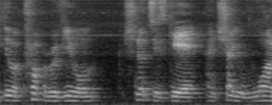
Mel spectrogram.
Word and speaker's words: XNÜTZ: branding on it, pronounced XNÜTZ, obviously spelled XNU, or the German U with the 2 dots, TZ, XNÜTZ. But if we got rid of the X, you would just call it nuts, because this item is actually quite nuts.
